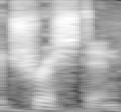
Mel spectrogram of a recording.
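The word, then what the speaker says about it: Thriston: It's he likes to go by Tristan. Yeah. Oh, is it Tristan? You know what? They don't have a H but it's spelled like Thirstston. There used to be Thristan.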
